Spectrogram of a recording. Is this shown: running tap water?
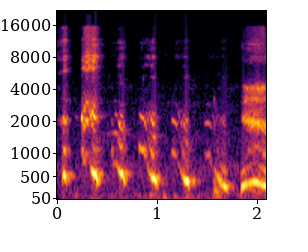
no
